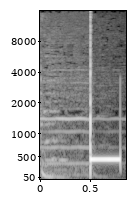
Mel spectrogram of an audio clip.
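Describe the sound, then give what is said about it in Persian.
A telephone busy signal on a call that failed to connect: one short, loud, steady electronic tone that starts abruptly and cuts off after about a third of a second, following a faint low hum. “فکر میکنم که تماس وصل نشده یا قطع شده.”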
